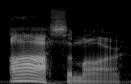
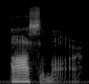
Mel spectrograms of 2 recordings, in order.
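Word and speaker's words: Aasimar: case you're not familiar with what asamar is pronounce aamar aamar Mortals should carry a spark of the upper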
